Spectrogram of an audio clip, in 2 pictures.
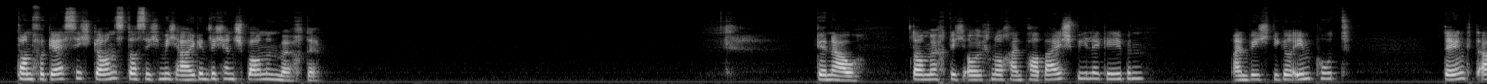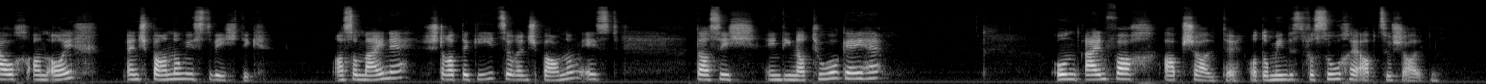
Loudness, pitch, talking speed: -19 LUFS, 215 Hz, 100 wpm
